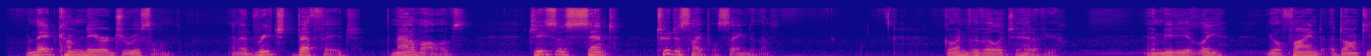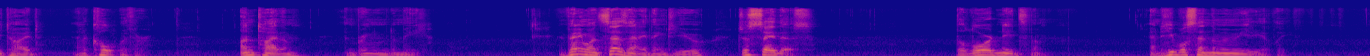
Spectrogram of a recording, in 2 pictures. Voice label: storytelling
